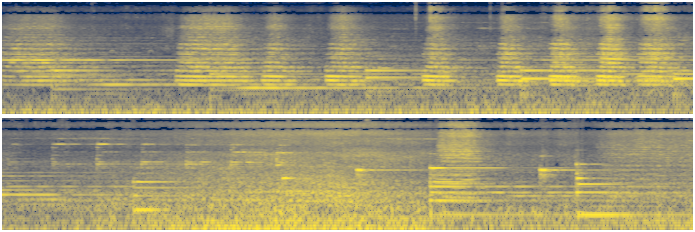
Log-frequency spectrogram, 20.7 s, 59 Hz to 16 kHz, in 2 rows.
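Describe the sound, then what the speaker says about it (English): A Norfolk Southern intermodal freight train led by the Pennsylvania heritage locomotive passes loudly nearby, its horn sounding in repeated long blasts over the continuous rumble and clatter of the wagons. "Daily Intermodal Norfolk Southern at 28R has NS8102 leading the Pennsylvania Heritage"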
